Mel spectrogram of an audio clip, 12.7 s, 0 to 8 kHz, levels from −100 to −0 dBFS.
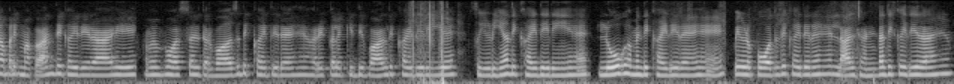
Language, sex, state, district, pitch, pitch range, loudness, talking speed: Hindi, female, Chhattisgarh, Jashpur, 225 Hz, 220-235 Hz, -27 LUFS, 220 wpm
